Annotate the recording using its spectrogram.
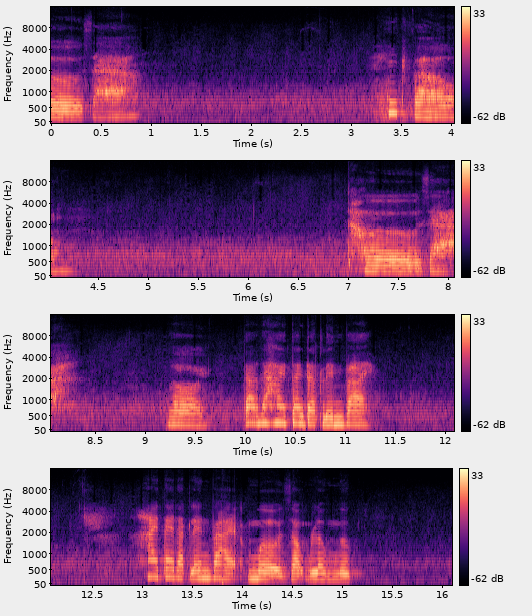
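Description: A young woman speaks calmly and clearly into a close microphone, giving instructions in short phrases.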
